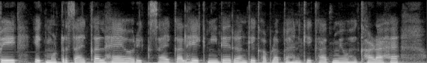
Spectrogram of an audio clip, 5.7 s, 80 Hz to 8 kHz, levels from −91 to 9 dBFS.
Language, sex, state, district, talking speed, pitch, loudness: Hindi, female, Jharkhand, Garhwa, 200 wpm, 205 Hz, -15 LUFS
